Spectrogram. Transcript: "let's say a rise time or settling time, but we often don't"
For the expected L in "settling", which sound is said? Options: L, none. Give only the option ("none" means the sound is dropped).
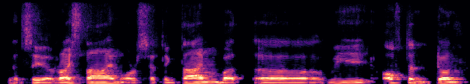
none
